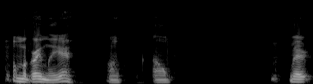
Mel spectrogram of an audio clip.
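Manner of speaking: talking with mouth full. A show host talks to the co-hosts while eating, talking with mouth full. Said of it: "Don't talk with your mouth full".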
